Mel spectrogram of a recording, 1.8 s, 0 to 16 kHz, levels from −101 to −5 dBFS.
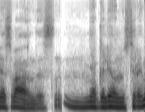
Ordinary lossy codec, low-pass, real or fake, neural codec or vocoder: Opus, 16 kbps; 14.4 kHz; real; none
